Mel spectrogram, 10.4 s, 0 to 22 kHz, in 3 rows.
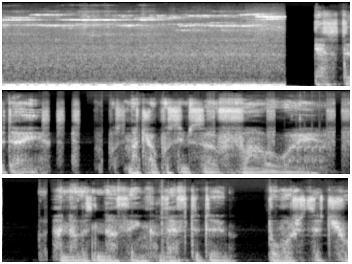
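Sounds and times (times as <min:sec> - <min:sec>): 
bus air brakes hissing: 0:00.0 - 0:02.8
bus engine idling with low throbbing pulse: 0:00.0 - 0:02.8
speech: 0:03.4 - 0:10.4.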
